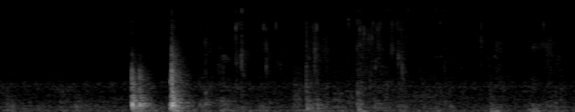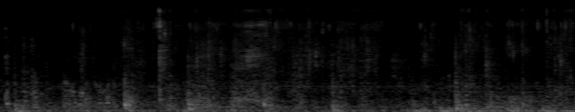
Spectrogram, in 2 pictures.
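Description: Two sharp knocks about a second and a half in as a ceramic bowl is set down on a table. Then soft wet squelching and faint clicks of fingers mixing runny nettle dal into maize rice on a brass plate.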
